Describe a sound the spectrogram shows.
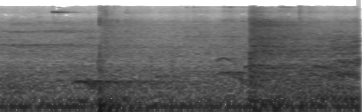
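A ball thumps off a wheelchair's guard.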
